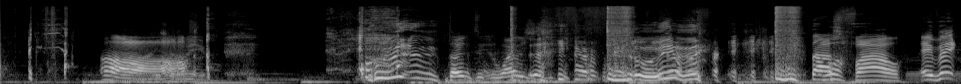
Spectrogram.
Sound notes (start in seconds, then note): 0.3 retching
